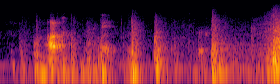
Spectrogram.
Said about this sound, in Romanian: Iaca, au zăvorât și ușa după noi.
